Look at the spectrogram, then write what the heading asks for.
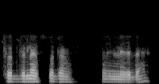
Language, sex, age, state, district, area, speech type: Santali, male, 18-30, West Bengal, Uttar Dinajpur, rural, conversation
